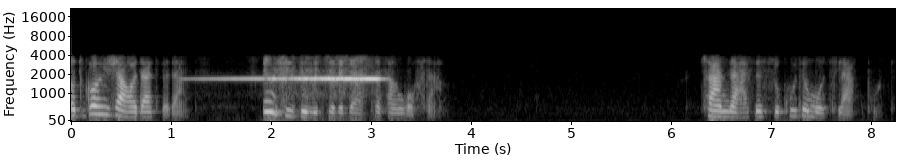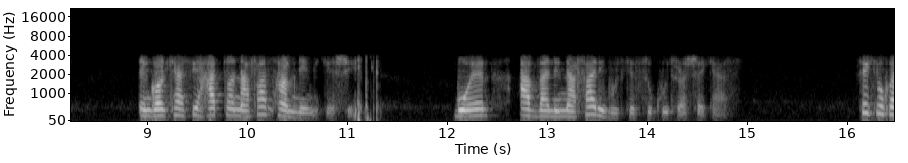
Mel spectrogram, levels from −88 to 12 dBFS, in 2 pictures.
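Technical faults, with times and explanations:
throughout, GSM full-rate codec: the speech has been through the original GSM full-rate coder, which rebuilds the voice from a vocal-tract filter excited by regularly spaced pulses that keep only every third sample of the excitation, so plainly audible buzzy, gravelly roughness sits on every syllable. The sound is confined to a telephone band of roughly 300 Hz to 3.6 kHz, with nothing above 4 kHz, which fits the 13 kbps full-rate mode.
1.08 to 3.22 s, loudspeaker feedback squeal: a single tone at 1.7 kHz swells over about one and a half seconds until it stands about 10 dB above the speech, then stops at 3.22 s. A microphone was picking up the loudspeaker it fed, and at that one frequency the loop gain exceeded one, so the tone fed on itself.
11.06 to 11.35 s, GSM bit errors: for about 0.3 s the speech breaks into squawks, pops and gargling. 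Corrupted bits from a weak radio link reached the decoder, and wrong filter, pitch and gain values bent the spectrum and threw the level around frame after frame, with a bit error rate of about 3 percent across a stretch that fits fourteen 20 ms frames.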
